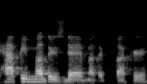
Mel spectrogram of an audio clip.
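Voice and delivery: put-on whisper. Retelling a line whispered to a player at the free throw line: imitating a whisper. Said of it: "whispers in his ear".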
